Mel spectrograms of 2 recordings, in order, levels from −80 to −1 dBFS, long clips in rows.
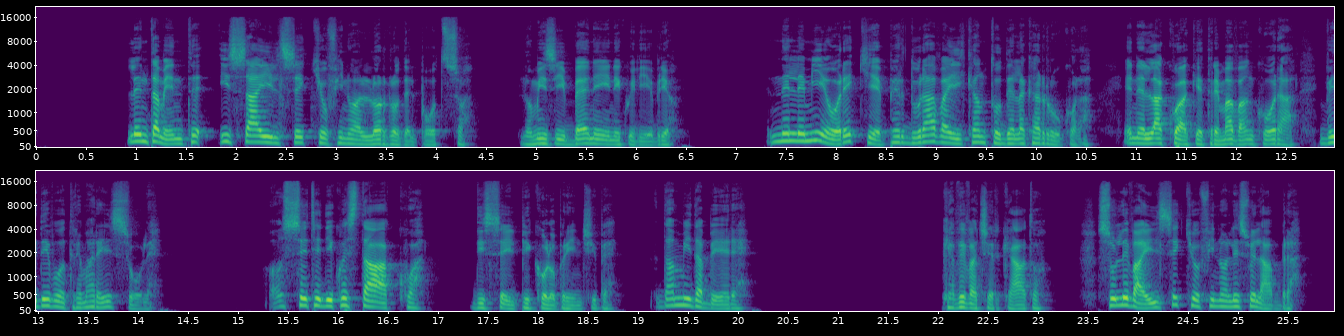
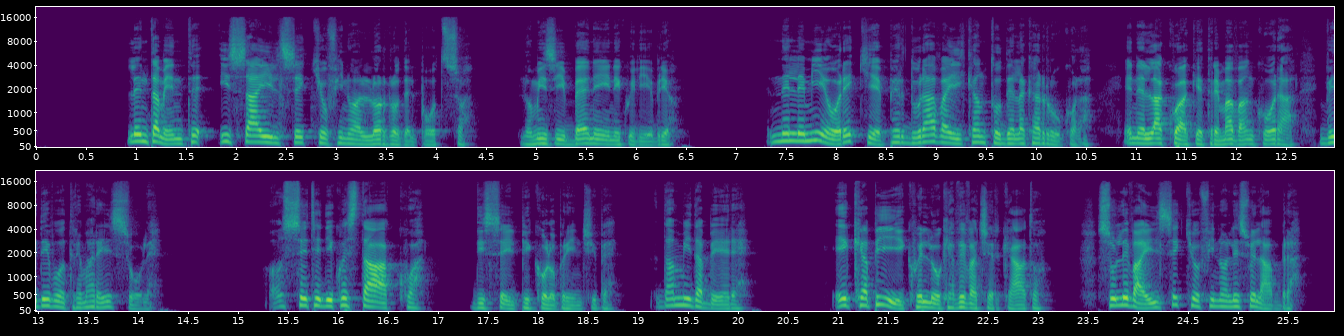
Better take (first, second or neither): second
